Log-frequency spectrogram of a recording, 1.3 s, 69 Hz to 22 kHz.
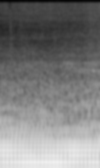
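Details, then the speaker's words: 2015 Subaru WRX, warmed up, idling after fuel pump and filter replacement for fuel pump relay issue: deep steady hum, even low pulse, no knocks or surging; normal smooth idle. "As you guys can hear, the car is all warmed up and good to go."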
